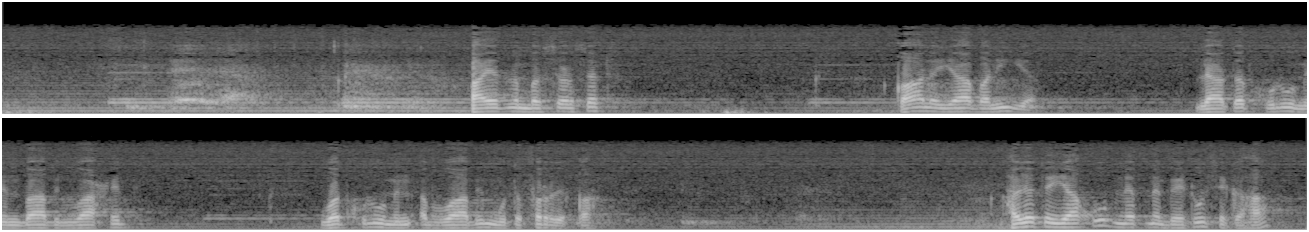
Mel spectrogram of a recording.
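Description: An elderly man reads aloud slowly in a chanting voice, close by.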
